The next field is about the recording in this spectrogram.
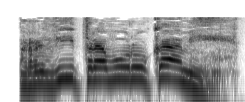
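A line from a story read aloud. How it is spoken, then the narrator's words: Shouting over wind. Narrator (Russian): крикнул он, стараясь пересилить шум ветра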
